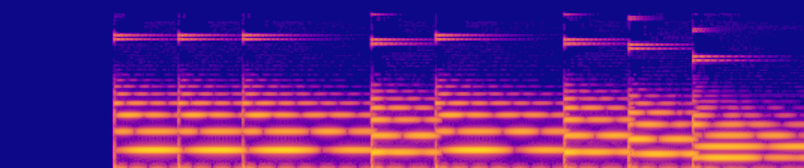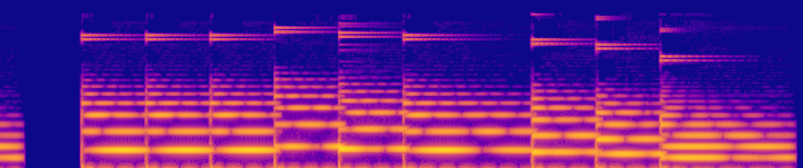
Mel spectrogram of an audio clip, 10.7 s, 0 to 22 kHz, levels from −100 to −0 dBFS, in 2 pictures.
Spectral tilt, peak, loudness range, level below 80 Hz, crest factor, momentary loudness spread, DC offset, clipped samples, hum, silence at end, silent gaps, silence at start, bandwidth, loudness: -4 dB/octave; -2 dBFS; 2 LU; -44 dBFS; 14 dB; 8 LU; under 0.1%; under 0.1%; none; 0.05 s; 5.52-5.89 s; 0.75 s; 11.5 kHz; -17 LUFS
